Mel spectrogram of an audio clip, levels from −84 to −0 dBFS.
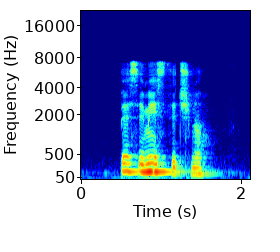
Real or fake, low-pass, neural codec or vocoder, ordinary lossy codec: real; 7.2 kHz; none; none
